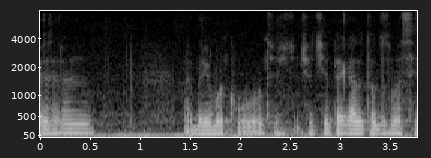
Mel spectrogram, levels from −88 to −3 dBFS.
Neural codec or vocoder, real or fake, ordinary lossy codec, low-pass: none; real; none; none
